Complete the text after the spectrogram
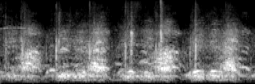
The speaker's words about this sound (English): Once the organizers finished explaining the ins and outs of the Gezi Park offer, the crowd responded with one of its favorite chants, perhaps not precisely on point.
